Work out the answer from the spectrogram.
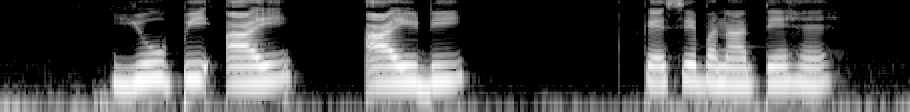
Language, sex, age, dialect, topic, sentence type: Hindi, female, 18-24, Garhwali, banking, question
